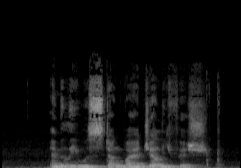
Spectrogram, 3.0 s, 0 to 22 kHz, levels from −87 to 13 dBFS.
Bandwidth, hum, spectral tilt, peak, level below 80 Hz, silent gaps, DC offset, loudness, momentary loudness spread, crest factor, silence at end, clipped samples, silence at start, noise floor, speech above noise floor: 14 kHz; none; -4 dB/octave; -10 dBFS; -60 dBFS; none; under 0.1%; -28 LUFS; 12 LU; 20 dB; 0.25 s; under 0.1%; 0.6 s; -59 dBFS; 30 dB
